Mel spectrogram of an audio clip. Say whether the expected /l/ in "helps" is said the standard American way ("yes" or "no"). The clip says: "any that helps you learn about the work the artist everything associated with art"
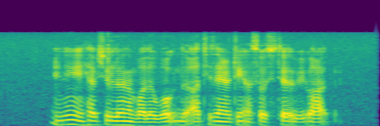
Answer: no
